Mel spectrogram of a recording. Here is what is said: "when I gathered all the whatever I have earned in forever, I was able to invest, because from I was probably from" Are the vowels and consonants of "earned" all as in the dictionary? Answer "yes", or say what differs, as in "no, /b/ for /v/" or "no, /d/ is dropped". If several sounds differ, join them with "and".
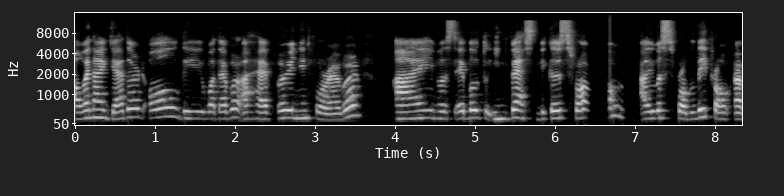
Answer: no, /d/ is dropped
